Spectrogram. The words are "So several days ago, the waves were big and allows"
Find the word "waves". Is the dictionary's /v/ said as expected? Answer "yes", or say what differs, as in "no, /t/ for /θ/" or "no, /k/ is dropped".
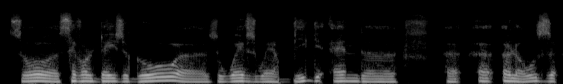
yes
